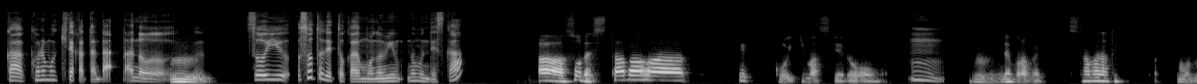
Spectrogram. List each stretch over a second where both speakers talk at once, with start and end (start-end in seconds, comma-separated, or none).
none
